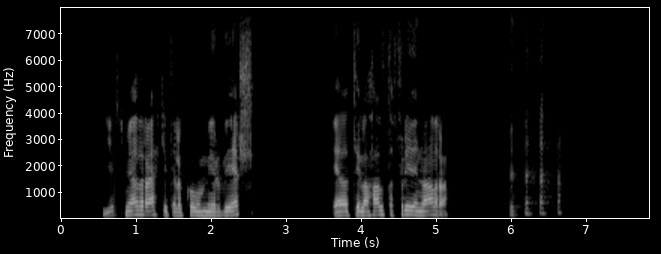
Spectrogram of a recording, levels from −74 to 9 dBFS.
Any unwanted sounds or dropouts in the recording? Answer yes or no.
yes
